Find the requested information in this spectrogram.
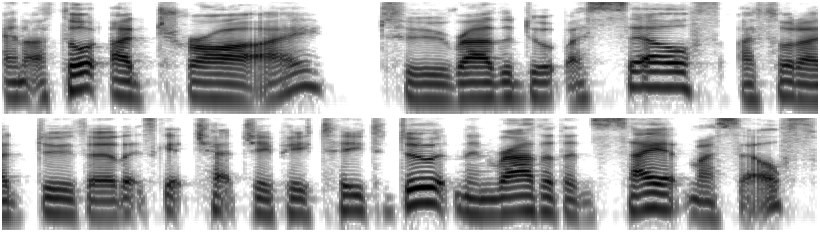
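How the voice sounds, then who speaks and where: A man speaks with an Australian accent and lively intonation. The sound is dry and close with no echo, over a quiet background. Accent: Australian, rising inflection. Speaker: education researcher. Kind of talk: webinar presentation. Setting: online webinar. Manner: casual, conversational.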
